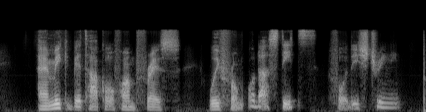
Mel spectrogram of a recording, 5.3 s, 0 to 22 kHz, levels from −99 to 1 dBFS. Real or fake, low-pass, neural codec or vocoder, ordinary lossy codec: fake; 7.2 kHz; codec, 16 kHz, 0.5 kbps, X-Codec, HuBERT features, trained on LibriSpeech; none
